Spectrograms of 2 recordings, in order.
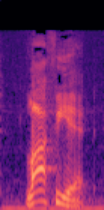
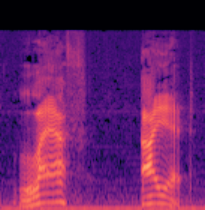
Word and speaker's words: Lafayette: Texter here in the reference to that general whose name is spelled L-A-F-A-Y-E-T-T-E. It's okay. That's how you spell his name. The way you pronounce it, according to this texter, is Lafayette. Laugh, I-E-T-T-E. Lafayette. And then, with a big emoji of a crawfish, it looks like the texter says I-E. So I-E on that. That is definitely how you're going to pronounce that word down in Louisiana, for sure. It's Lafayette.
